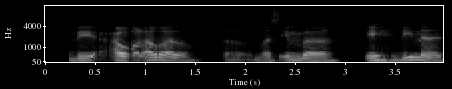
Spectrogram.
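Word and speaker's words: اهْدِنَا: Ee di awal-awal ee Mas Imba ihdina jangan ih kalau dialirkan ihdina jadi hak kecil ya. Jangan dialirkan, jangan dialirkan ee sukunnya. Ha sukun di sana ha besar.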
